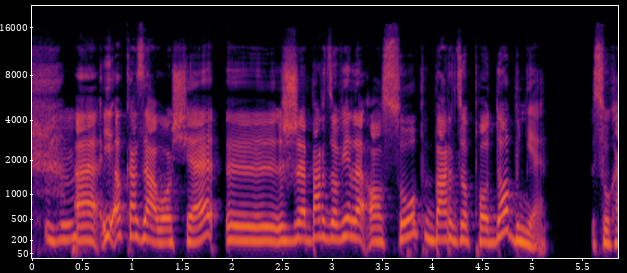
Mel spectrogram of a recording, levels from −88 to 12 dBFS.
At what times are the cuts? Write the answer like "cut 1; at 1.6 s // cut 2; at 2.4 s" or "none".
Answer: none

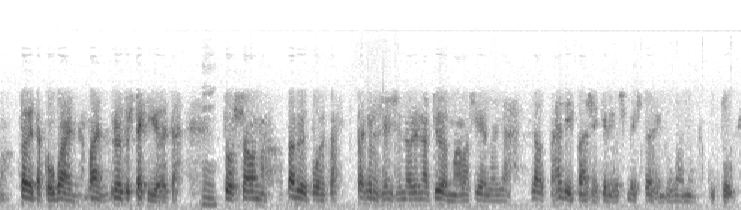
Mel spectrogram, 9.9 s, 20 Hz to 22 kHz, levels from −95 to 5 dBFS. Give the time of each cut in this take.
none

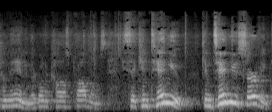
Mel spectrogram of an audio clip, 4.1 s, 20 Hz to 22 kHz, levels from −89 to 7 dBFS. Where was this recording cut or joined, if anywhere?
none

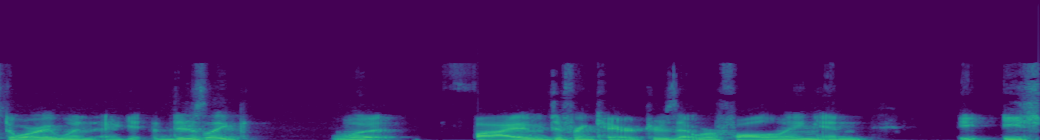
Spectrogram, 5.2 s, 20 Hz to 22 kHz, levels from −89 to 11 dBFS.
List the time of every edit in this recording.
none

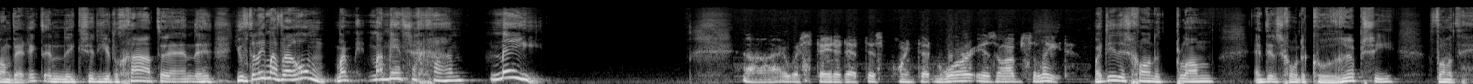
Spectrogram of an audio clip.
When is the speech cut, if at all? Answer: cut 1; at 7.3 s // cut 2; at 10.9 s

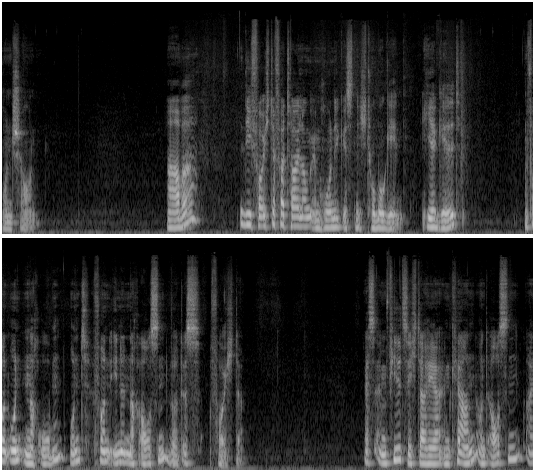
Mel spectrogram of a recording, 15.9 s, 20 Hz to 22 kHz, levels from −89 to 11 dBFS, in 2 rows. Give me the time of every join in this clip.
none

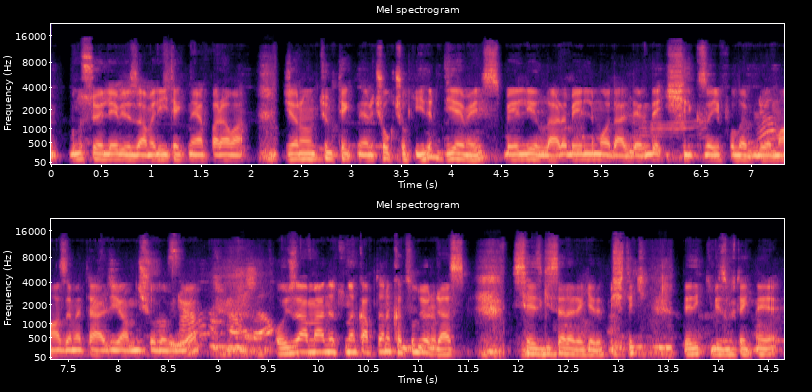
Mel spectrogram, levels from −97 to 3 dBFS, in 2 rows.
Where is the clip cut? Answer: cut 1; at 11.2 s

